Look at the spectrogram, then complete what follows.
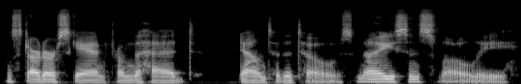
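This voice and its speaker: A man leading a guided meditation for focus, giving soft, calm body-scan instructions with long pauses. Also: low voice, creaky, no room sound.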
